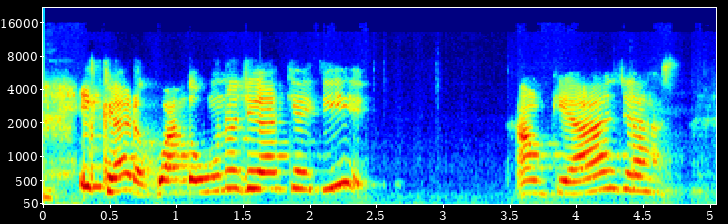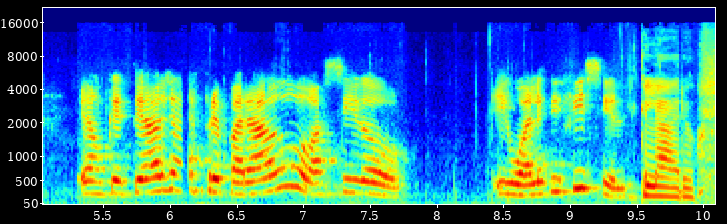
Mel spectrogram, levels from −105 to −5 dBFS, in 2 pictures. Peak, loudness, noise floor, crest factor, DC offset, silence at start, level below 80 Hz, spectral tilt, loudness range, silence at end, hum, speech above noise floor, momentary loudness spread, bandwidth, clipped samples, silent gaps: -4 dBFS; -19 LUFS; -65 dBFS; 18 dB; under 0.1%; 0 s; -60 dBFS; -3.5 dB/octave; 3 LU; 0 s; none; 46 dB; 8 LU; 14 kHz; under 0.1%; none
